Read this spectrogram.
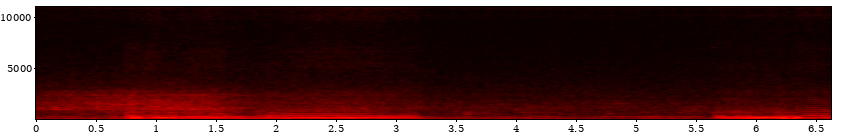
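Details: Snoring during sleep: long, low, droning, tonal sounds on inhaled breaths, separated by quieter pauses.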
